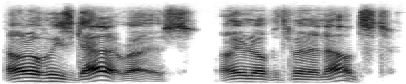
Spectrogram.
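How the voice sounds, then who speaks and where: A man's voice: lowish voice, big pitch swings, fast talker, dark tone. A young American man chatting casually as a podcast co-host, with a brash, slangy, sweary way of talking. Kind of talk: casual chat. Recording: dull, roomy lo-fi sound.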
